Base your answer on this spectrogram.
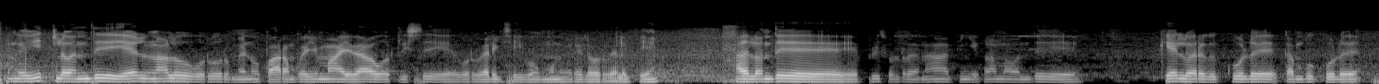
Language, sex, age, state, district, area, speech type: Tamil, male, 18-30, Tamil Nadu, Sivaganga, rural, spontaneous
